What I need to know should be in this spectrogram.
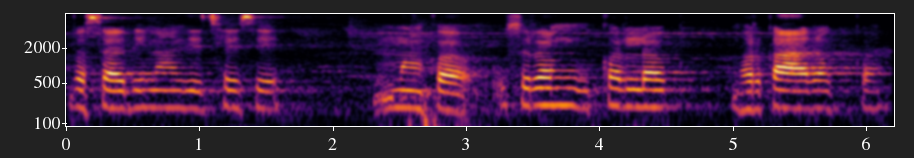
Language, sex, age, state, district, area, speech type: Maithili, female, 60+, Bihar, Supaul, urban, spontaneous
